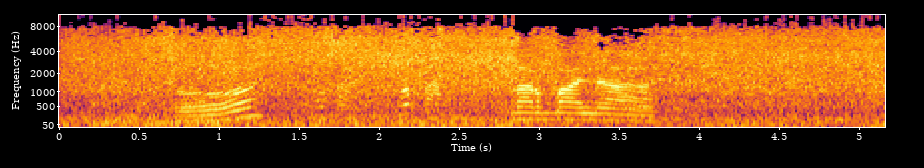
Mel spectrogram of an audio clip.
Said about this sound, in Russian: Нормально. Так, еще волна пошла. Давай, вскарабкивайтесь. Опа. Удержался, убежал.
